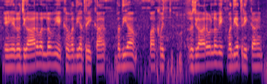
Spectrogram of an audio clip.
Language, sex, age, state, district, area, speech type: Punjabi, male, 18-30, Punjab, Fazilka, rural, spontaneous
